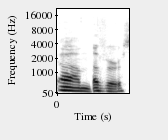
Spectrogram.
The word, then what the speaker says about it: averse: I am super scared of risk, and I always pronounce the word wrong. I always want to say adverse, and that's not right, is it? Anyway, averse. Thank you.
